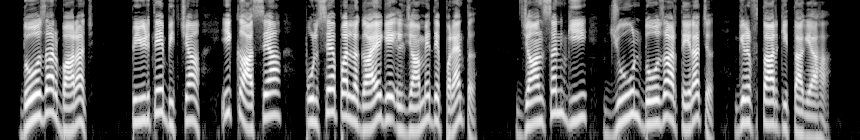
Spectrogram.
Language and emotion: Dogri, neutral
